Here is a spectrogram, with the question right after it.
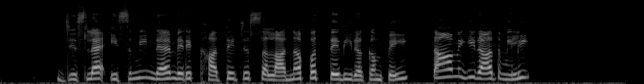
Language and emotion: Dogri, happy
